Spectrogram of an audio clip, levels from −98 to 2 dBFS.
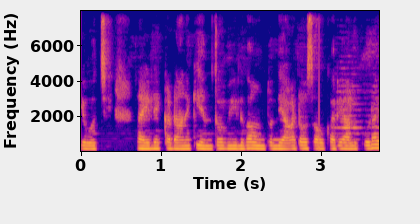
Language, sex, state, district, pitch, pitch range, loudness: Telugu, female, Telangana, Nalgonda, 170 Hz, 165-175 Hz, -22 LUFS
